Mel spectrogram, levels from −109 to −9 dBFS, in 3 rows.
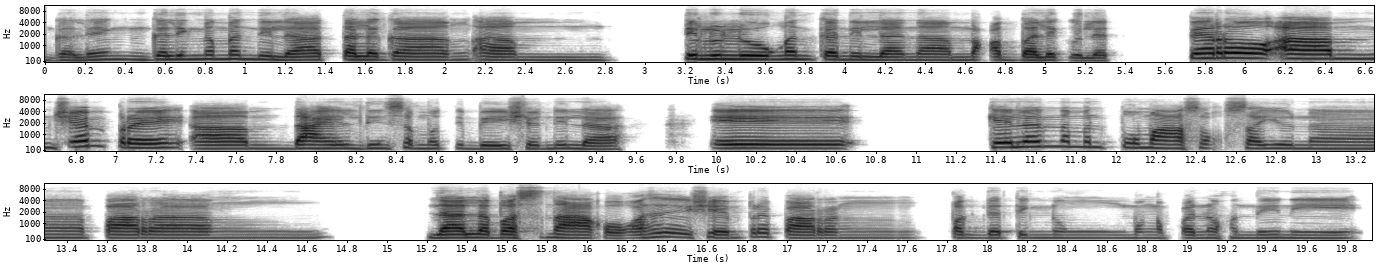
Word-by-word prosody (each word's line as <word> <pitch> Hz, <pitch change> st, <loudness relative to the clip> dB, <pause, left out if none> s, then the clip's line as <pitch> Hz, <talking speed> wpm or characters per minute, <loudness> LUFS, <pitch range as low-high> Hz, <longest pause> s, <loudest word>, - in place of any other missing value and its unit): galing! 185 Hz, +5 st, -7 dB
Ang 190 Hz, -, -13 dB
galing 215 Hz, +1 st, -1 dB
naman 230 Hz, 0 st, -3 dB
nila. 185 Hz, -3 st, -1 dB
Talagang, 185 Hz, -1 st, -1 dB
um, 175 Hz, -2 st, -3 dB, 0.8 s
tinulungan 220 Hz, -1 st, +4 dB
ka 200 Hz, -1 st, +1 dB
nila 180 Hz, -2 st, -3 dB
na 170 Hz, -1 st, -3 dB
makabalik 170 Hz, -1 st, -2 dB
ulit. 150 Hz, 0 st, -7 dB, 0.3 s
Pero, 285 Hz, +1 st, +7 dB
um, 250 Hz, -1 st, +6 dB
siyempre, 260 Hz, -6 st, +2 dB
um, 200 Hz, 0 st, -1 dB
dahil 210 Hz, 0 st, +2 dB
din 215 Hz, -2 st, -8 dB
sa -, -, -6 dB
motivation 200 Hz, -1 st, -7 dB
nila, 190 Hz, -4 st, -5 dB, 0.5 s
eh, 215 Hz, 0 st, +2 dB, 0.6 s
kailan 300 Hz, +4 st, +3 dB
naman 300 Hz, -2 st, -7 dB
pumasok 225 Hz, -3 st, -2 dB
sa'yo 210 Hz, 0 st, -6 dB
na 200 Hz, -1 st, -10 dB, 0.5 s
parang 185 Hz, -1 st, 0 dB, 1.0 s
lalabas 190 Hz, 0 st, +3 dB
na 185 Hz, -3 st, +3 dB
ako? 165 Hz, +1 st, -6 dB
Kasi 230 Hz, -1 st, -5 dB
siyempre 190 Hz, +6 st, -4 dB
parang 180 Hz, 0 st, -4 dB, 0.2 s
pagdating 185 Hz, 0 st, -8 dB
no'ng 180 Hz, -1 st, -16 dB
mga 175 Hz, -1 st, -15 dB
panahon 180 Hz, 0 st, -10 dB
na 180 Hz, -, -12 dB
'yon, 180 Hz, -1 st, -13 dB
eh, 170 Hz, -1 st, -9 dB
195 Hz, 125 wpm, -20 LUFS, 180-220 Hz, 1.0 s, Pero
